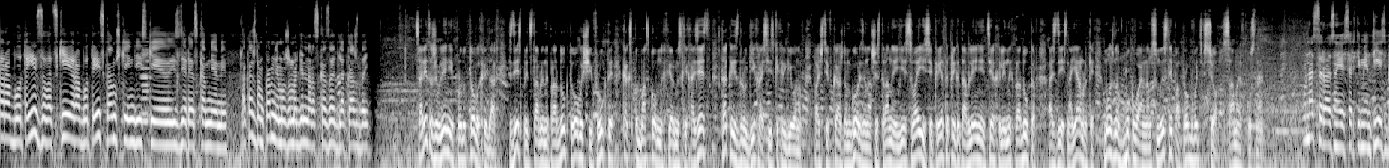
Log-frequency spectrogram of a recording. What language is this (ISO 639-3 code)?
rus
